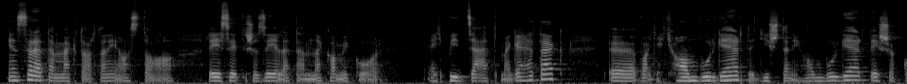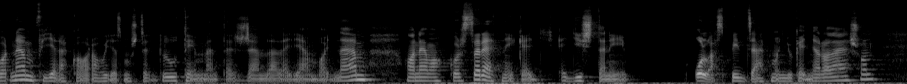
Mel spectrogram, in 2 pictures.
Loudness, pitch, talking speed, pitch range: -35 LUFS, 170 Hz, 145 wpm, 155-195 Hz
